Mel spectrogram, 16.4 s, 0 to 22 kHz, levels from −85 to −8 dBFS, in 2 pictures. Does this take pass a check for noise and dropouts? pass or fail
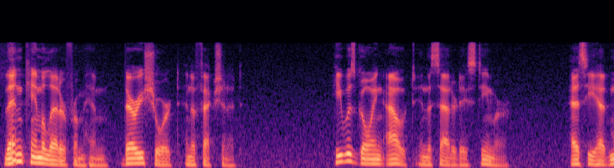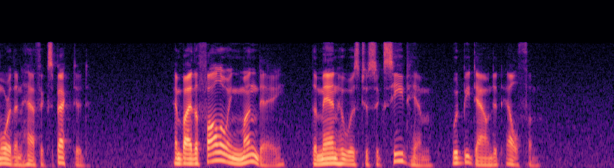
pass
